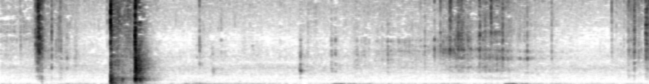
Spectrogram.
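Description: A metal blade scrapes and carves the gold glitter coating off a solid rectangular white soap bar held in a hand with long red nails. A loud, crisp double scrape near the start is followed by quieter scratchy, crumbly scrapes and soft low thumps, with bright flaky crackle throughout a hushed background.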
